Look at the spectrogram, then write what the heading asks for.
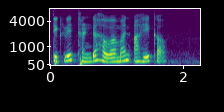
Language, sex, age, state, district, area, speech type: Marathi, female, 18-30, Maharashtra, Amravati, rural, read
